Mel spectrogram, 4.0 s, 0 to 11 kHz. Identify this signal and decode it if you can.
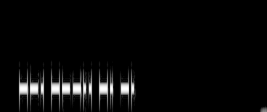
Morse code, heard as a keyed tone, about 30 wpm, 700 Hz. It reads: G8NN
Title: DXCC-100 Call Signs - 4 Characters - 30wpm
